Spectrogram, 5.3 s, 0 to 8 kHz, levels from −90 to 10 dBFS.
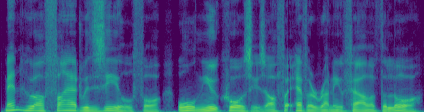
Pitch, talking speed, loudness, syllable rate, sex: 105 Hz, 190 wpm, -16 LUFS, 4.8 syllables/s, male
